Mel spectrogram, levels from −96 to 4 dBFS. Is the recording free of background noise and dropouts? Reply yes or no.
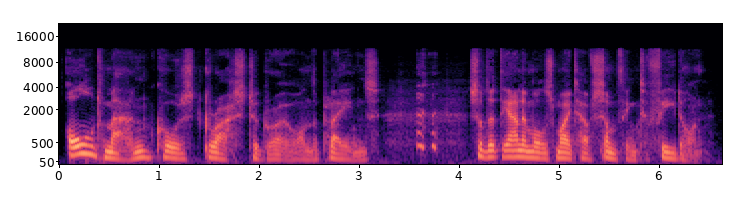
no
